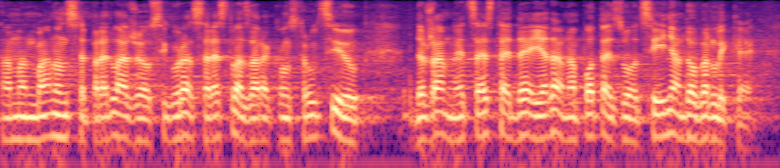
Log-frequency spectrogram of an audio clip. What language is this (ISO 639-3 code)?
hrv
